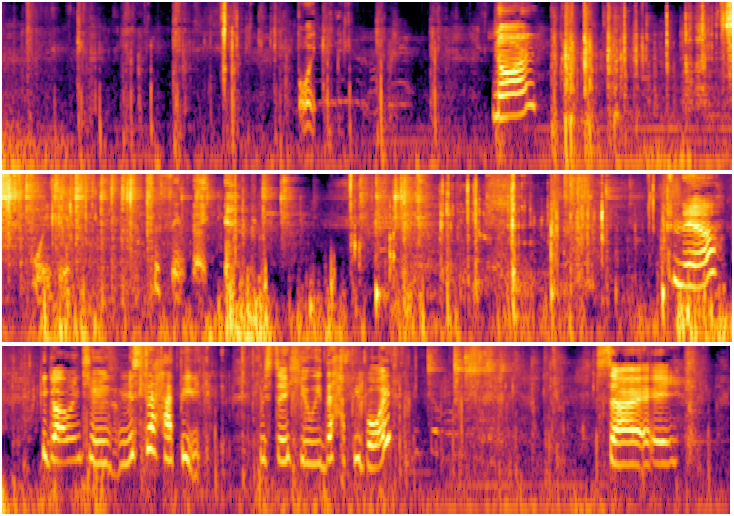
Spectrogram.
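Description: A young girl talks close to the microphone, with animation.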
